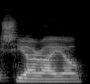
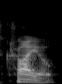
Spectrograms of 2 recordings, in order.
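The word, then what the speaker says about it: CRI-O: there's runc there's cryo you write crio you should pronounce it as cryo in this container d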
